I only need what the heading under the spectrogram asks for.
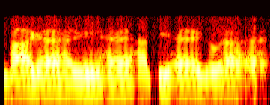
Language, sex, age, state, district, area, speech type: Hindi, male, 60+, Bihar, Samastipur, urban, conversation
